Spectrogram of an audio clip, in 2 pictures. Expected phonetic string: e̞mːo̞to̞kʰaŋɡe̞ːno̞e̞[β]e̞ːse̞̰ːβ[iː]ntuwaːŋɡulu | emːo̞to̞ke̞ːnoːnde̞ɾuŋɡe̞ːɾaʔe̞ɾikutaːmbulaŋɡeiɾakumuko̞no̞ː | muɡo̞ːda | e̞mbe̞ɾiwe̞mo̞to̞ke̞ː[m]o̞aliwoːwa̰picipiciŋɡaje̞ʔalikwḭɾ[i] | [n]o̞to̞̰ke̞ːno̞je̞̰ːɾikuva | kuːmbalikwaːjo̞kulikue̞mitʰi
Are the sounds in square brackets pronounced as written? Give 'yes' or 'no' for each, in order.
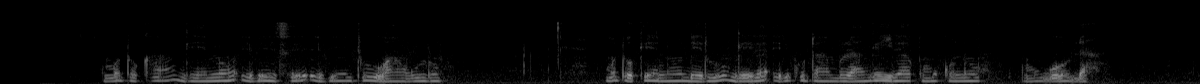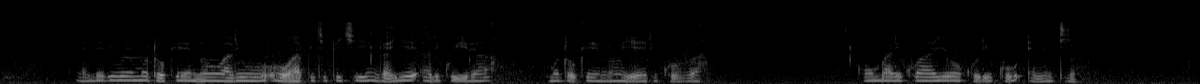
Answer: yes, yes, no, no, no

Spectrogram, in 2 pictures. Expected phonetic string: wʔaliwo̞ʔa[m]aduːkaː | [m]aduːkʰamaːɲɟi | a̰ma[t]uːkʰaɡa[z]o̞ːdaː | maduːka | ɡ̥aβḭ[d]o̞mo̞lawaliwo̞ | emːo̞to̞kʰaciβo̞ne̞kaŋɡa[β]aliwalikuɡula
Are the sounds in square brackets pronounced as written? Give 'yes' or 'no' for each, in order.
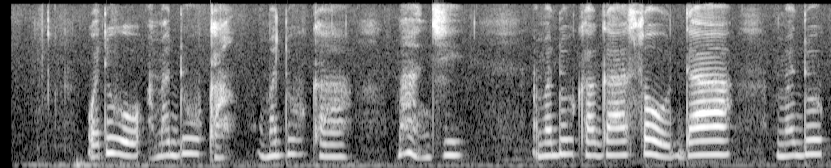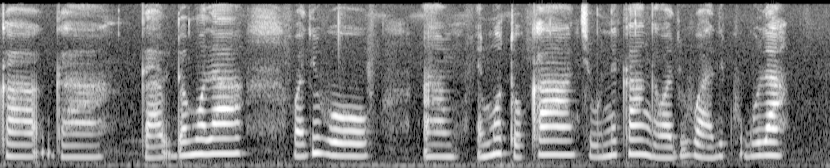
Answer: yes, yes, no, no, yes, no

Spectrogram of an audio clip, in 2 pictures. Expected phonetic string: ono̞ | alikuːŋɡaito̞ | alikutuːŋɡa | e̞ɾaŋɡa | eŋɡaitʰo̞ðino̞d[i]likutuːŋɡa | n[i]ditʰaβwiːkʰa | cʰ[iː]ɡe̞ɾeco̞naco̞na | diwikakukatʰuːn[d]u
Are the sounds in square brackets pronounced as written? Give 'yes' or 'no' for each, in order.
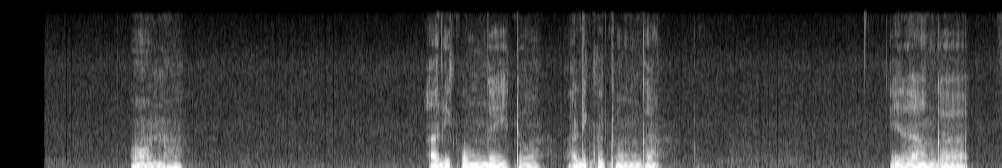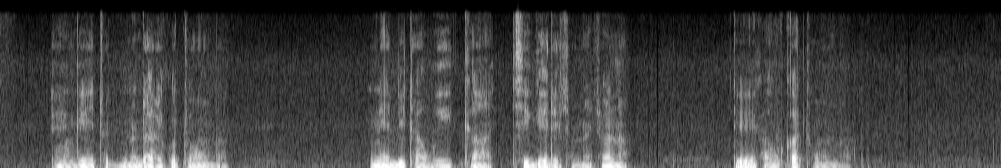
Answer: no, no, no, yes

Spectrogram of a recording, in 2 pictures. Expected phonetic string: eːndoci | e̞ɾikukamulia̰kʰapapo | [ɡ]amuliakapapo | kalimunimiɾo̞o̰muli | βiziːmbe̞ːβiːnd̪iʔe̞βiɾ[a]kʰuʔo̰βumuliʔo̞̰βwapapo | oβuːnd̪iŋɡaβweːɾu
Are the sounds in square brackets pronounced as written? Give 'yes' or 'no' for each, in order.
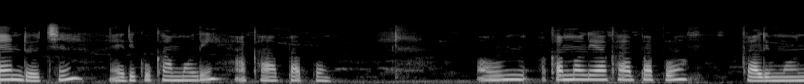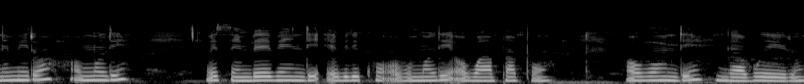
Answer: no, no

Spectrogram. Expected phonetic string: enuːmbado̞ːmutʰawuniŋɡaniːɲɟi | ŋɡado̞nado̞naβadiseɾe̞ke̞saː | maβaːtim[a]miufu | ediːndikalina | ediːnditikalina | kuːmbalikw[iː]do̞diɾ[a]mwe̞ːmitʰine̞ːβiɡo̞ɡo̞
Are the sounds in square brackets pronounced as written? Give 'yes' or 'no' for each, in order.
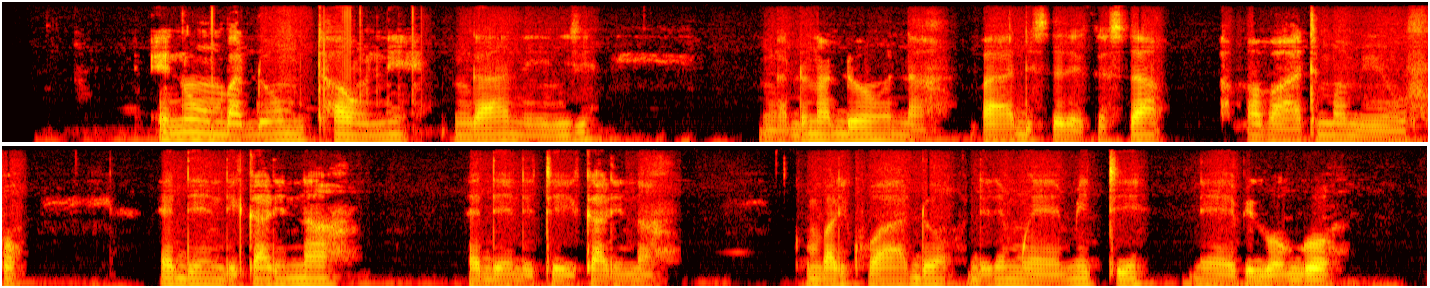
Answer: yes, no, no

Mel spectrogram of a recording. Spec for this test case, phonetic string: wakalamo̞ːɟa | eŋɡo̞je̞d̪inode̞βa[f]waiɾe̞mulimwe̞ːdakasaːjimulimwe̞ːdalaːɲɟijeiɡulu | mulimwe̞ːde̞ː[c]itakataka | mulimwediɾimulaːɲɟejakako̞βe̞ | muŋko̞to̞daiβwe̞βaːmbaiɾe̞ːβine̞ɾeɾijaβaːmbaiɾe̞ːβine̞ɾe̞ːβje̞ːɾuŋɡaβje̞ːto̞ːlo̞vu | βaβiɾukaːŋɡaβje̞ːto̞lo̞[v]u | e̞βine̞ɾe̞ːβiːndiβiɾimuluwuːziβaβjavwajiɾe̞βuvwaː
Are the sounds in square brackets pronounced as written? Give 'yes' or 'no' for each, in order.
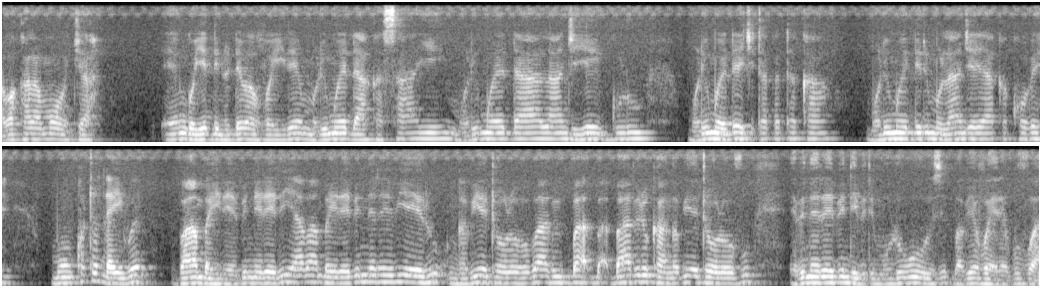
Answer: no, yes, yes

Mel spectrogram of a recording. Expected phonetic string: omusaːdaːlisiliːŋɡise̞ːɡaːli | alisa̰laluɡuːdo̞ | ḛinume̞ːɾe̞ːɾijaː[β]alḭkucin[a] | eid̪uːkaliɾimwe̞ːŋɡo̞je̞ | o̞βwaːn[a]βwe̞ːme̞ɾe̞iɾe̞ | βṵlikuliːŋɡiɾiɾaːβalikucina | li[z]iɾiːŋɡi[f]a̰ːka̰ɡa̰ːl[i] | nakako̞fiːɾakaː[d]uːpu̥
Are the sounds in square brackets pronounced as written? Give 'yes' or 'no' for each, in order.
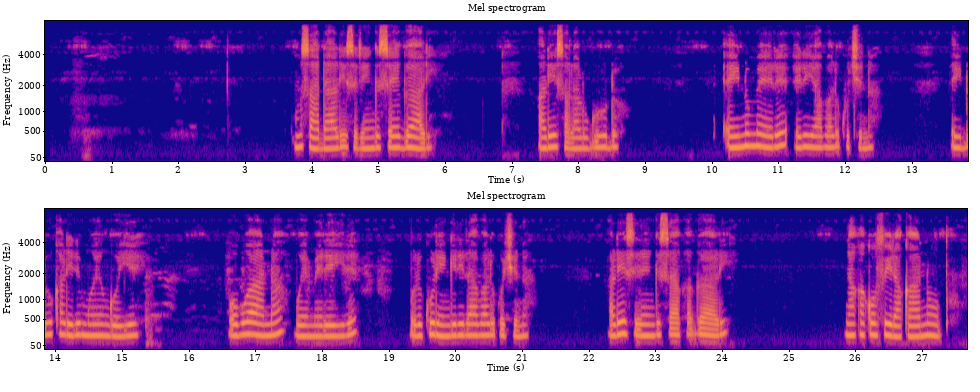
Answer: yes, yes, yes, no, no, yes, no

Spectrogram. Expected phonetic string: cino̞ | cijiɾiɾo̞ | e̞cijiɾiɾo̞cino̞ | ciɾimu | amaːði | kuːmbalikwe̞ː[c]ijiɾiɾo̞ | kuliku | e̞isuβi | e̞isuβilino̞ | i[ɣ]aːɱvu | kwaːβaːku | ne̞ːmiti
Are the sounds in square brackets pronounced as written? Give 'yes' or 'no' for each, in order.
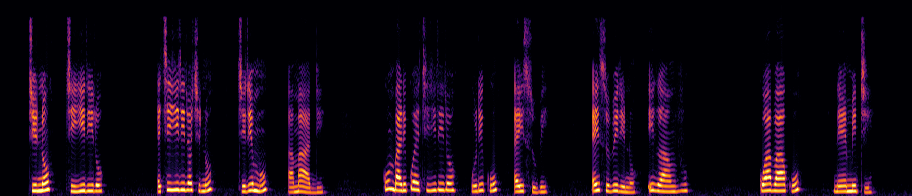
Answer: yes, yes

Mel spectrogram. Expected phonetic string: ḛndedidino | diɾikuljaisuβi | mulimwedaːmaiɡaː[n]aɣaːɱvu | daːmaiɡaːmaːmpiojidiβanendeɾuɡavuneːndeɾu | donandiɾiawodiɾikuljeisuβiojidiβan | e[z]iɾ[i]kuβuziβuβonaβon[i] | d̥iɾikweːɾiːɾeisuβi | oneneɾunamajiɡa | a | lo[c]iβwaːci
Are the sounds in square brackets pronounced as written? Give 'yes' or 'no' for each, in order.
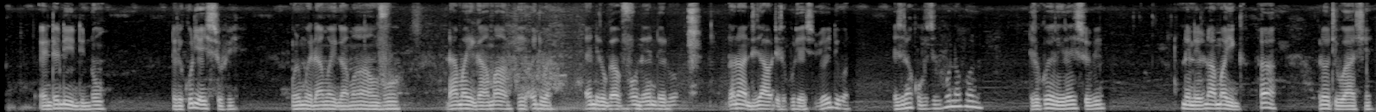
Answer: no, yes, no, no, no

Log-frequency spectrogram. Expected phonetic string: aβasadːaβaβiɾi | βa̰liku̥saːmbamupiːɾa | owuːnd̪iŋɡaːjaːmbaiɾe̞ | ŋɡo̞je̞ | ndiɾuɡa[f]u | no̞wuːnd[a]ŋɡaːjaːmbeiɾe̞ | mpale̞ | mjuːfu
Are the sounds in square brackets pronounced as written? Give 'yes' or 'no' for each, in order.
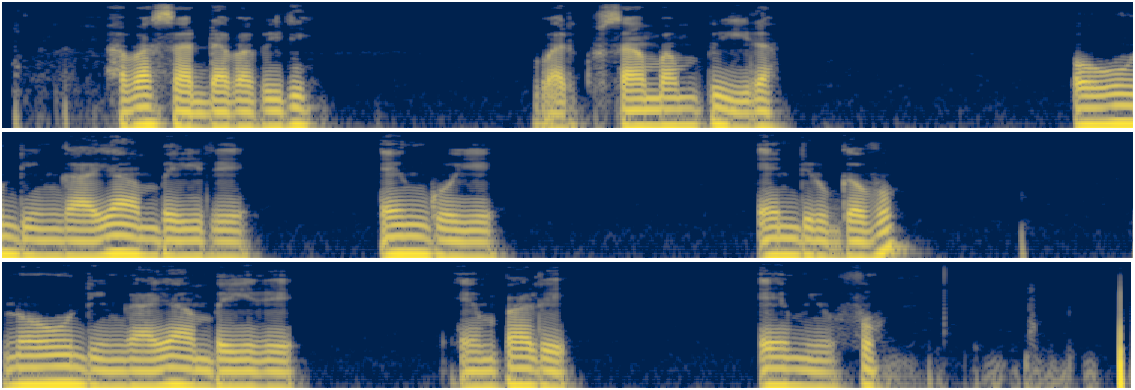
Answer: no, no

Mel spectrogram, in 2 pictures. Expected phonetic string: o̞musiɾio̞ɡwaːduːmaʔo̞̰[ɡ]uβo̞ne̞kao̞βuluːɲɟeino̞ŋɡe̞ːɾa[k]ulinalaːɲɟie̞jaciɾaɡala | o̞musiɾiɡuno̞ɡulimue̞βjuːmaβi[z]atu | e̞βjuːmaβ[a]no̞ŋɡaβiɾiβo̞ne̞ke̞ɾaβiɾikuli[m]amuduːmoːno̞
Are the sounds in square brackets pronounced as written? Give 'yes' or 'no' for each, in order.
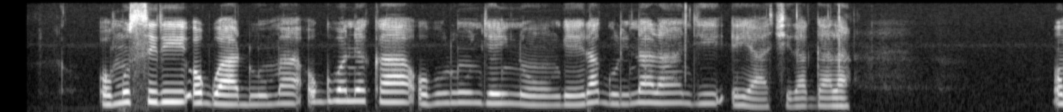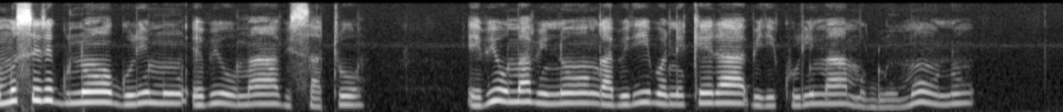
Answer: yes, no, no, no, yes

